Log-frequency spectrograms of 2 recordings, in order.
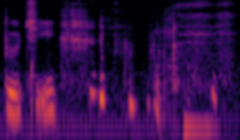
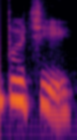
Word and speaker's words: Bucci: is uh i wanted to call him mark bucci but um marco uh busy you know what i can't say it right pixie what what how do you say that it is buchi okay uh mark abuchi if anyone here listening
